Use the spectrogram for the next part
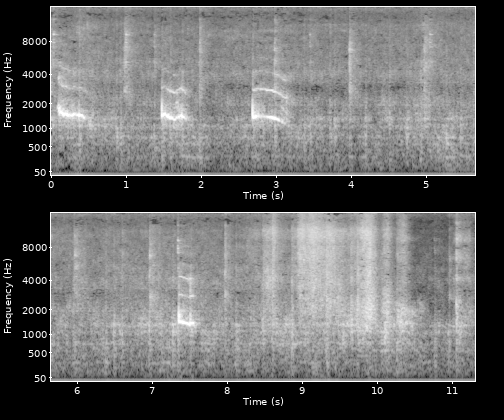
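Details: Rescued kitten Nan, worried about an owner lying tired on a sofa, climbs onto the owner's body and meows loudly as if asking "are you okay?"; four short, clear, slightly falling meows in the first half, then soft rustling indoors.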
